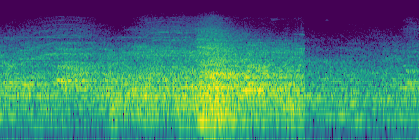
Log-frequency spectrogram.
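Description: Indistinct voices in a large gallery hall, loudest for about a second midway.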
